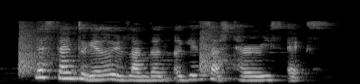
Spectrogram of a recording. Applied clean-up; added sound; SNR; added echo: classical method WPE with log-MMSE.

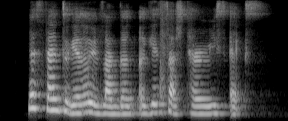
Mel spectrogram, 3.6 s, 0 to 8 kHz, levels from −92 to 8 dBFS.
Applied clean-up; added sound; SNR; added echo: neural mask model DeepFilterNet 3.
